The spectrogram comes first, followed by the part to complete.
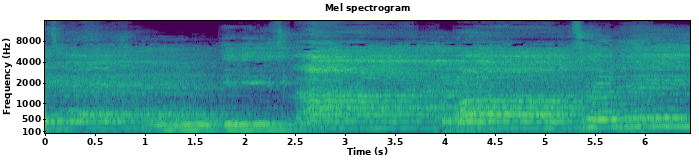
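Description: A man singing a slow church song into a handheld microphone, holding long notes that step to new pitches about halfway through and again near the end.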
